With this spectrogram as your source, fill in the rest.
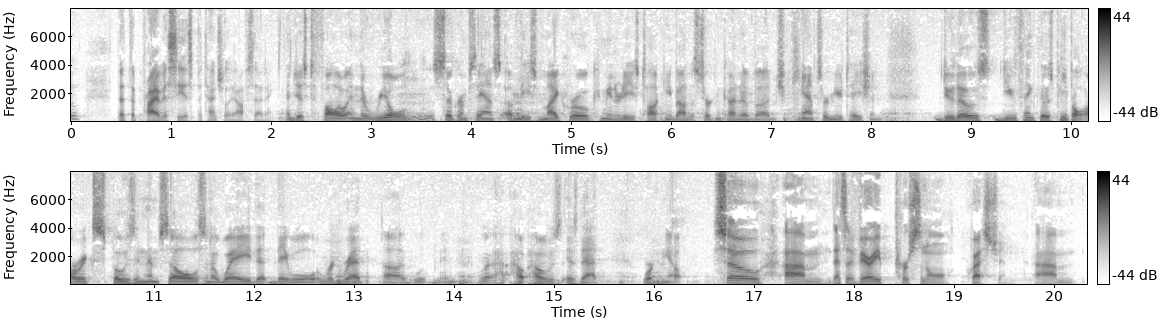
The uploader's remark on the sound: As part of The Atlantic Meets the Pacific 2013 conference presented by The Atlantic and UC San Diego.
